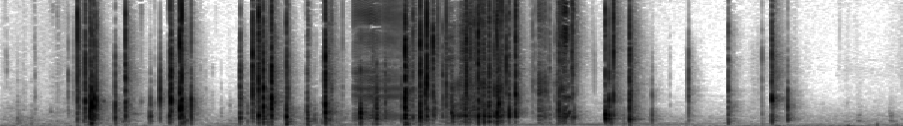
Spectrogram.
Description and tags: Chugging Water
Bottle, Chugging, Water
